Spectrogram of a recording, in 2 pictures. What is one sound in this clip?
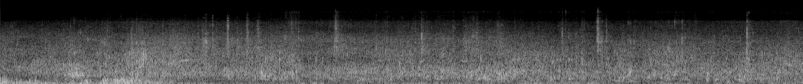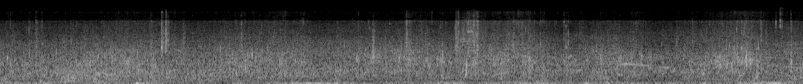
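Water sloshes and splashes steadily as wheels push through shallow water.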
